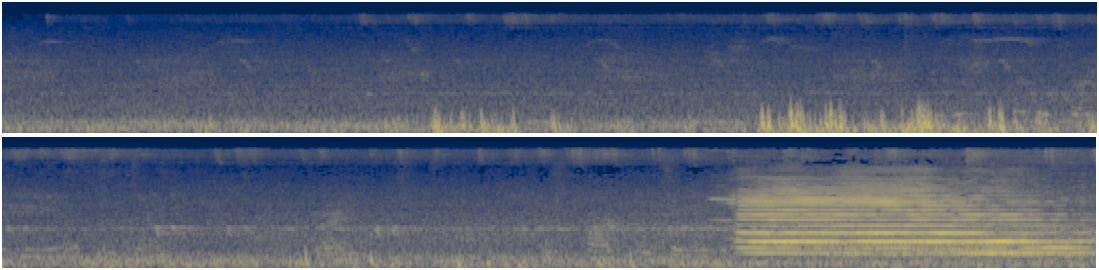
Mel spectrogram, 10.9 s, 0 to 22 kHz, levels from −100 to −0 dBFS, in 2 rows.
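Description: Nothing here calls for comment, since there isn't a single glitch, dropout or other technical hiccup to point to anywhere in the audio.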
